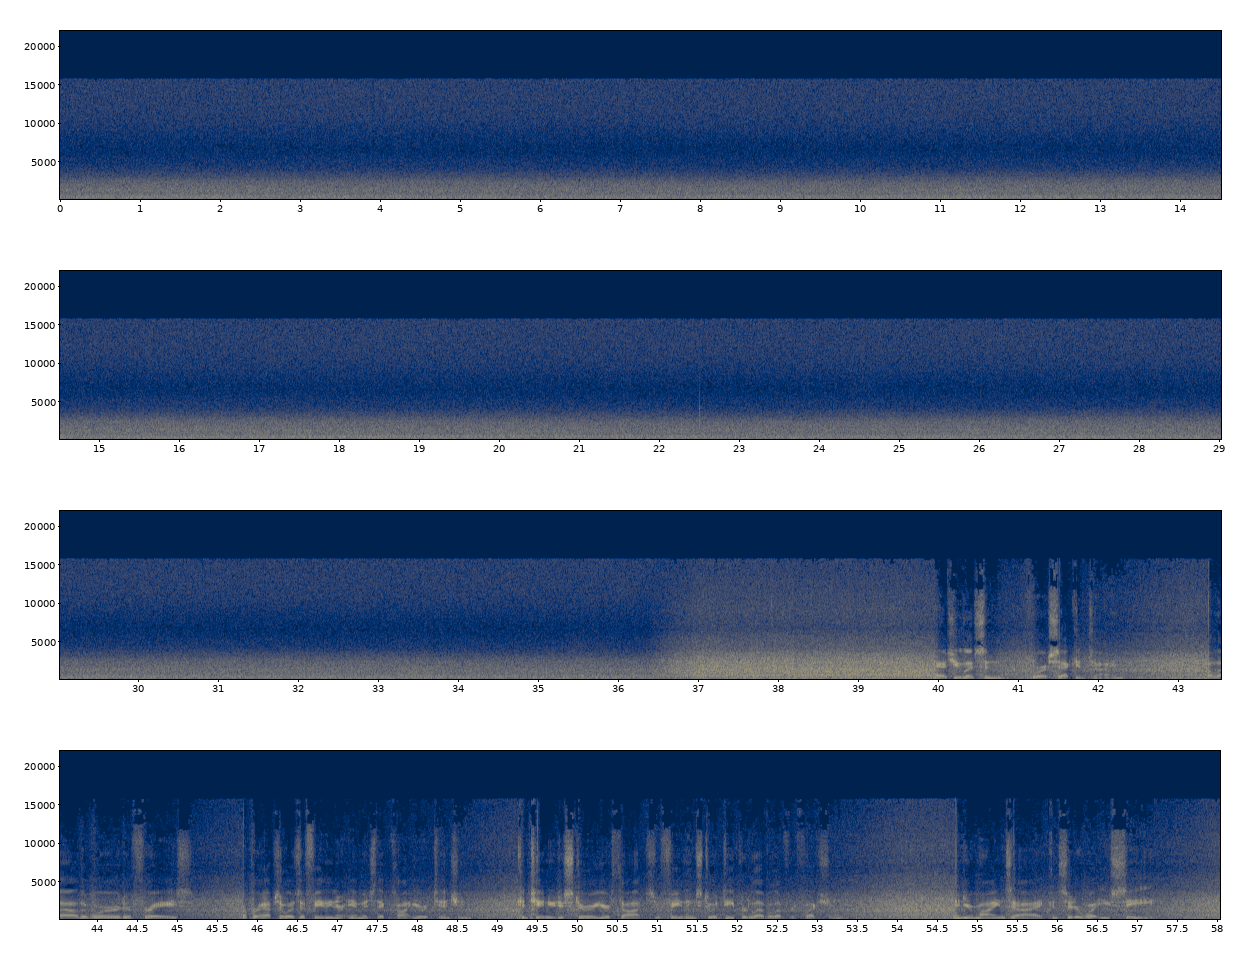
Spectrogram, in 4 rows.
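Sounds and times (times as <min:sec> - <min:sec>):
ocean surf breaking: 0:36.4 - 0:58.0.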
